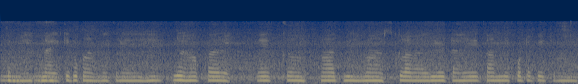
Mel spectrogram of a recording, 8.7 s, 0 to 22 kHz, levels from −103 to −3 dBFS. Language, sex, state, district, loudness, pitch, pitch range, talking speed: Hindi, female, Maharashtra, Sindhudurg, -42 LUFS, 185 Hz, 180-190 Hz, 140 wpm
